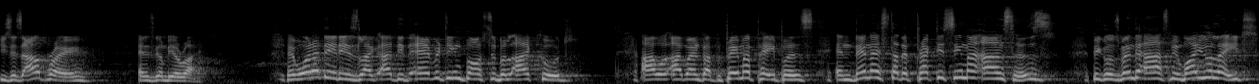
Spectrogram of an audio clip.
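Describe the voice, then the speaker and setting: A man with a Serbian accent speaks at a fairly quick pace in an animated tone, his pitch extremely high with ordinary variation. His loudness stays very even, and there is audible room echo. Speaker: pastor. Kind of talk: sermon.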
